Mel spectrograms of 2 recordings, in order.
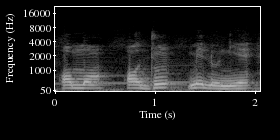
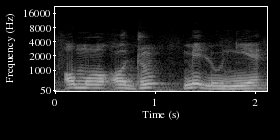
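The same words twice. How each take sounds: The two takes are said the same way.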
